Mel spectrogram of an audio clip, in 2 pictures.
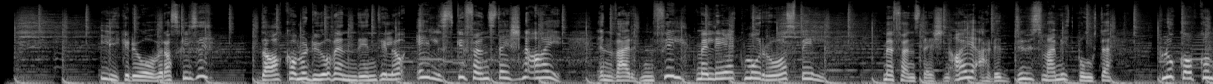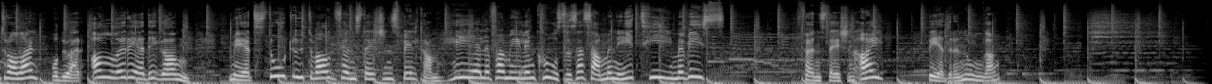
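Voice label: Norwegian cheerful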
